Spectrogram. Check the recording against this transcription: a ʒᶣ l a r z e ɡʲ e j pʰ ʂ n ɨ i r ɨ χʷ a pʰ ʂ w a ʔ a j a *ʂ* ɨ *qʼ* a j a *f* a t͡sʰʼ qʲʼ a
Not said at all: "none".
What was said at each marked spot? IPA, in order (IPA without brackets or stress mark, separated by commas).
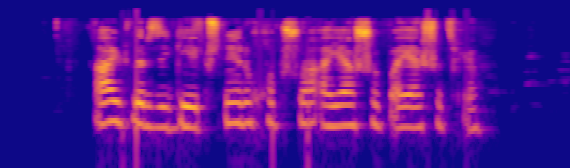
ʂ, pʼ, ʂ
